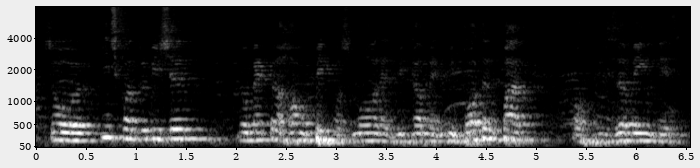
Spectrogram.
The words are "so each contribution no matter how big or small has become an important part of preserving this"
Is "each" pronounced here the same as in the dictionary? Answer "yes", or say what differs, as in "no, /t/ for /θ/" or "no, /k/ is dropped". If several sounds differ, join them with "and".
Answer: no, /s/ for /tʃ/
